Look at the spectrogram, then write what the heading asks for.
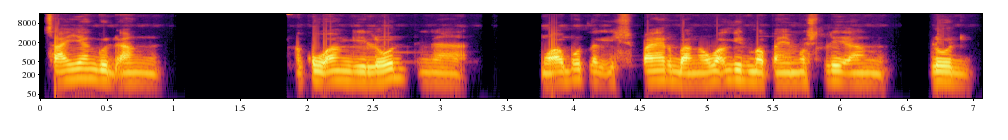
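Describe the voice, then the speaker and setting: A man's voice: mid-range voice, steady tone, unhurried, no echo. Casual Filipino man, dull dry recording. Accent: Filipino, Cebuano. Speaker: channel host. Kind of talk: casual chat to listeners.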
